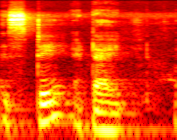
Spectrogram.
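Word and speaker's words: steatite: था स्टेटाइट ठीक है थ उच्चारण अच्छा से कर लीजिएगा स्टेटाइट ओके तो मानक मोहर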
